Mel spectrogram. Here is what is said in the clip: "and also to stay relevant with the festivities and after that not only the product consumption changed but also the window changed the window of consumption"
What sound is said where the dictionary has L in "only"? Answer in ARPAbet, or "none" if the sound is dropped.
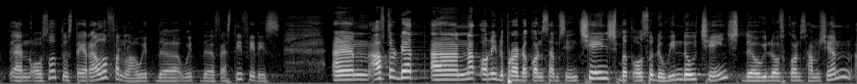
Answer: L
